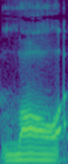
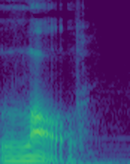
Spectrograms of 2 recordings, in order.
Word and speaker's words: lull: Not lull as in laugh out loud, but lull. Lull and lull. Slight difference there. Be careful with that vowel sound, all right?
